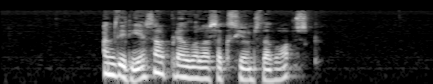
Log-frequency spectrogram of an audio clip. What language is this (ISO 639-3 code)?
cat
